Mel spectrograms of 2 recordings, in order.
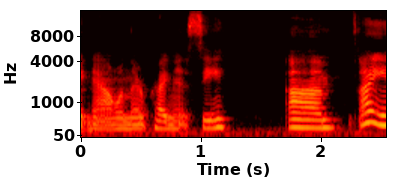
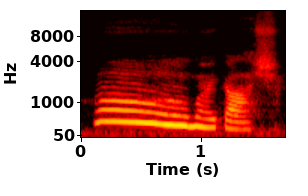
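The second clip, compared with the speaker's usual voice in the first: words stretched out through a big yawn, higher and louder; 6 semitones higher, 7 dB louder, much slower than usual. Real, not acted. Tired expecting mom yawning mid-update to viewers. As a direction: let a real yawn pull the words long. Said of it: "Why do I always yawn?".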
